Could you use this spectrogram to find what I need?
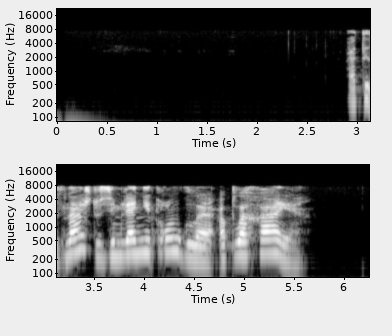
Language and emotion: Russian, angry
